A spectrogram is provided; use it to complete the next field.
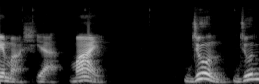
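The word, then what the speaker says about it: Mai: বলবো আমরা যেটা ইংলিশে মে বলি সেটাকে বলবো মাই ইয়া মাই আবার মাই মানে আমার না মাই মানে কি আমার না এটা হচ্ছে কি মে মাস ইয়া মাই জুন জুন কে বলবো ইয়া মাই মানে হচ্ছে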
